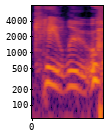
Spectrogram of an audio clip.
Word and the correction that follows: Caillou: Caillou. I think it's pronounced Caillou.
